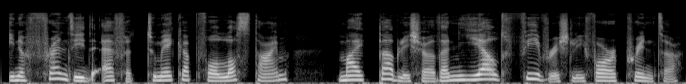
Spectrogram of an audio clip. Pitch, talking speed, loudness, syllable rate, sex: 185 Hz, 155 wpm, -18 LUFS, 4.6 syllables/s, female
